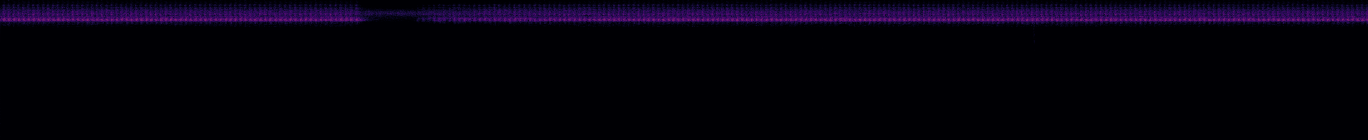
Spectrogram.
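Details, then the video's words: Shrill grasshopper trill, a relaxing recording free of music, sustained at a single high pitch with rapid fine pulsing. One short silence early on, then the even drone continues uninterrupted. "Grass Hopper Sounds"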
